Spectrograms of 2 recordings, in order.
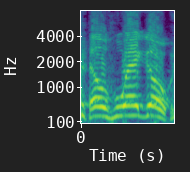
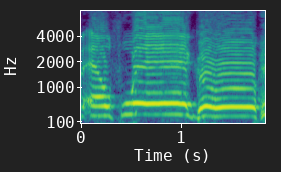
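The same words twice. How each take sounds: First: Said in the usual way. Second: El Fuego held long and louder for the crowd; drawn-out hype call. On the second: Acted. Announcer stretching El Fuego over the PA, slow and loud. Announcer calling rider nickname.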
